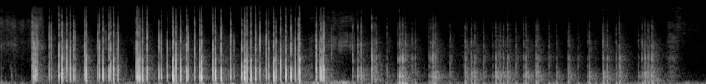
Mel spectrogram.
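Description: Long nails tap and scratch the surface of a small printed cardboard card deck box held close to the microphone. Rapid, irregular dry taps with almost no ring crowd the first half, then settle into softer, quicker tapping and scratching. The sound stays mostly in the mid range, with little deep or bright content.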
